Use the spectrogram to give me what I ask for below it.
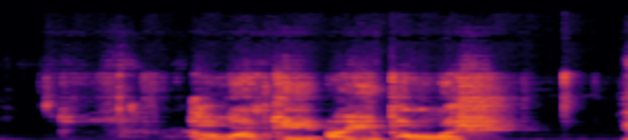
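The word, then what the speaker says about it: gołąbki: Um that um the word uh for stuffed cabbage in Polish it's pronounced goki. Gowki.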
